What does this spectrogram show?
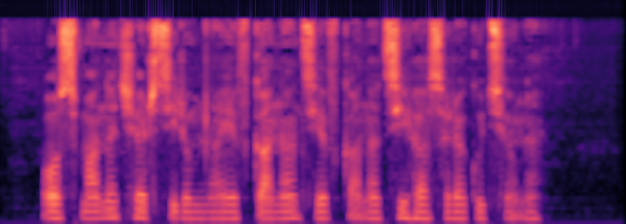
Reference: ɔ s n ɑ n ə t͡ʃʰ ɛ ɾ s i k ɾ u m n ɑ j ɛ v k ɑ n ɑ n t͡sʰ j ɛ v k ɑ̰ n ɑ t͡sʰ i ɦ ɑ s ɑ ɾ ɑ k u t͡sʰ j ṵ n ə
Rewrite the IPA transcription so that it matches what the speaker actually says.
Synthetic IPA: ɔ s m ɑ n ə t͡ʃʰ ɛ ɾ s i ɾ u m n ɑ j ɛ v k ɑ n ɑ n t͡sʰ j ɛ v k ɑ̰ n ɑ t͡sʰ i ɦ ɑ s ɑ ɾ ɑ k u t͡sʰ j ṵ n ə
